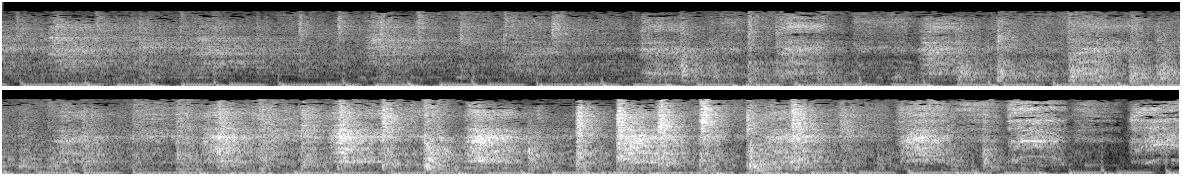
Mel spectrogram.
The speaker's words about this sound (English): rushes out and begins running up the spiral staircase.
